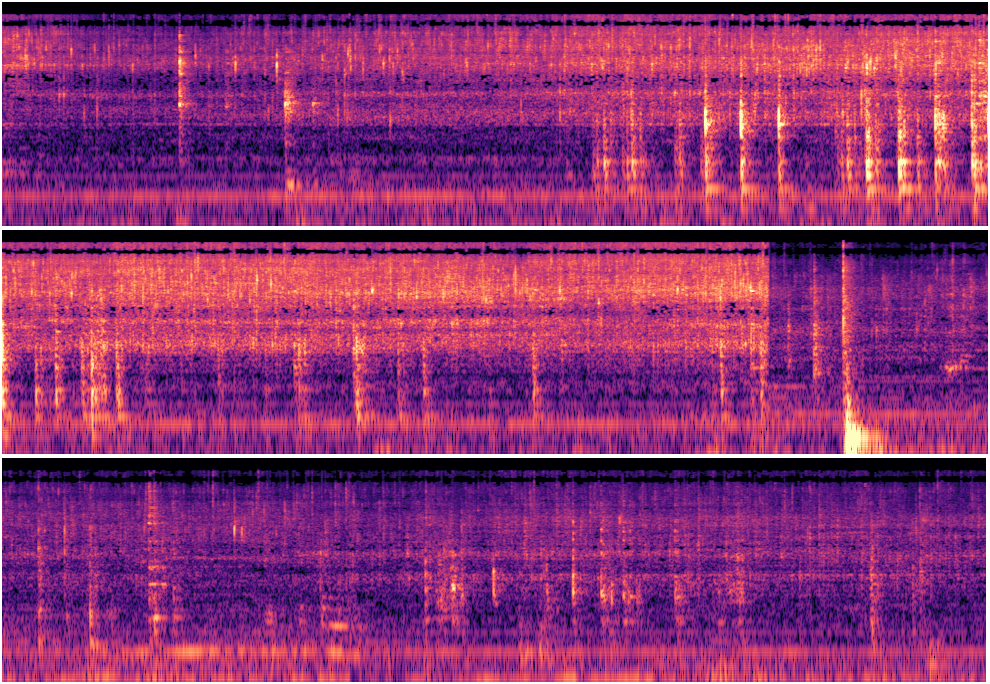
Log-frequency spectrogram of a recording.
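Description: Food frying in hot oil in a metal kadai, starting with a sudden loud sizzle as it goes into the pan, with a spatula scraping and clinking against the pan as it is stirred. About two thirds of the way through, the sizzle drops sharply and a dull knock follows; then a softer sizzle and occasional stirring go on.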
